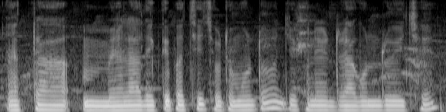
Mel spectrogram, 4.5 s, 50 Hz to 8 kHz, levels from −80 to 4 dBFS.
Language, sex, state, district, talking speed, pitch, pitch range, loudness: Bengali, male, West Bengal, Cooch Behar, 135 wpm, 120 Hz, 115-125 Hz, -15 LUFS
